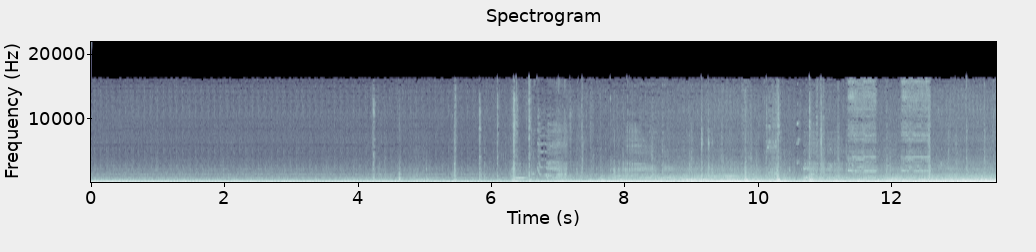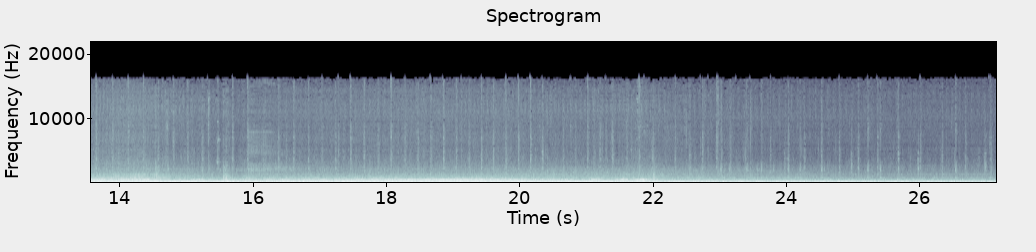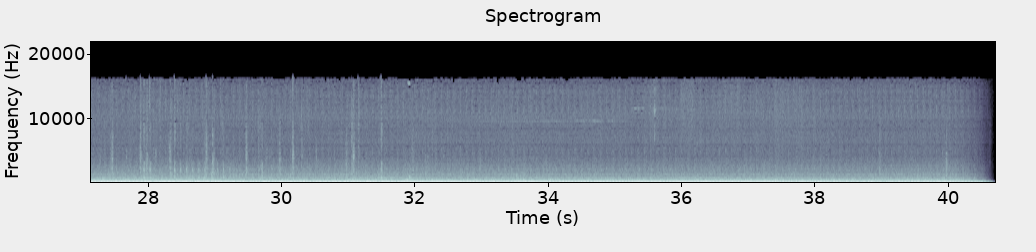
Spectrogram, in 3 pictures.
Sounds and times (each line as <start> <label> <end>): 0.0 calm traffic 40.7
3.1 Car is going 40.7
